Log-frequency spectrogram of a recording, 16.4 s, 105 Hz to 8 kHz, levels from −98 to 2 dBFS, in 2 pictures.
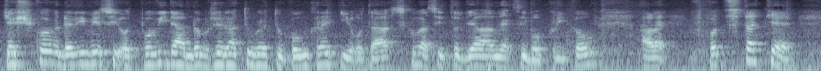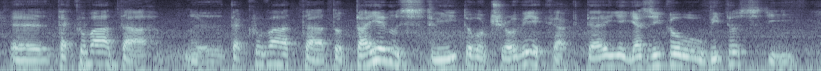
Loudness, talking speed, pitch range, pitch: -20 LUFS, 110 wpm, 105-155 Hz, 135 Hz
